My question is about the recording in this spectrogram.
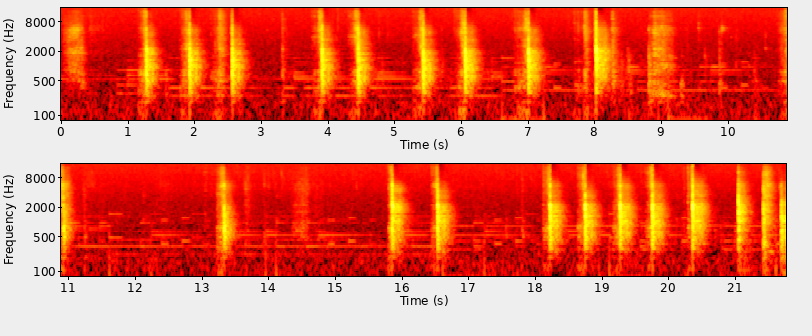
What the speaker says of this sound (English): So I'll quarter it first and then slice it.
